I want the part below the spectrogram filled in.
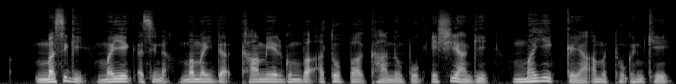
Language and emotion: Manipuri, neutral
